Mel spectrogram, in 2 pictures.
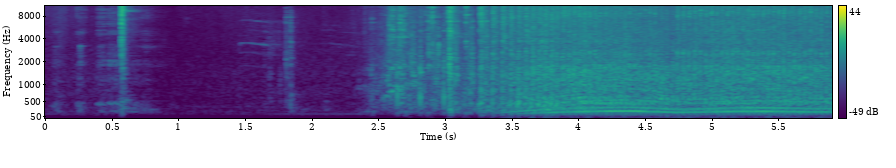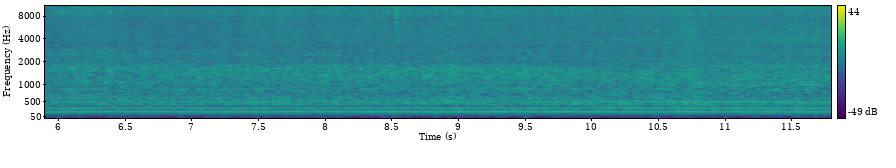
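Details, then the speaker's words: Craftsman 4.75 hp mower, Briggs & Stratton carburetor, sat over a year, primed before start: catches after a few seconds and runs steady and even; smoky startup from overfilled crankcase oil. "so so if you could see all the um smoke coming out of the muffler it did start by the way so that's a good thing"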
